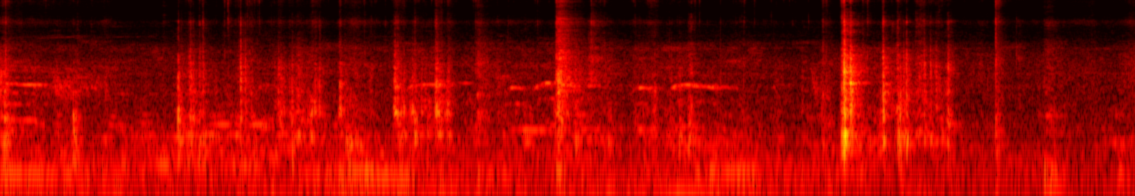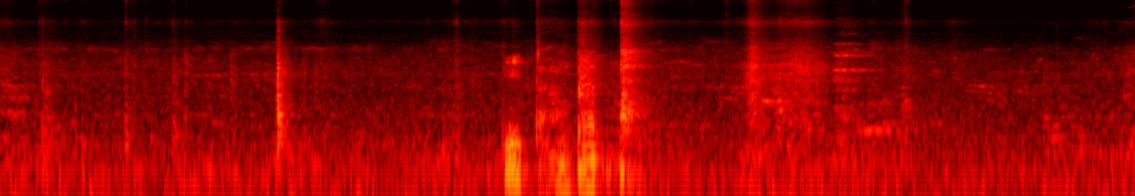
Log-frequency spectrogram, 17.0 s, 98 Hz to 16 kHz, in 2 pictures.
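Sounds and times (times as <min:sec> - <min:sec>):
plastic clicks and knocks: 0:00.0 - 0:05.4, 0:06.0 - 0:08.0.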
